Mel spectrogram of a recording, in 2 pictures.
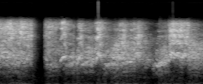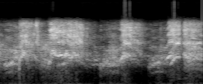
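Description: Red ruffed lemurs giving their pretty loud roar-shriek chorus, a harsh pulsing din of overlapping calls with a brief break about half a second in. It is their territorial and alarm call, set off by an unusual sound or sight.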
